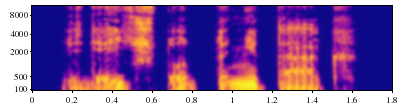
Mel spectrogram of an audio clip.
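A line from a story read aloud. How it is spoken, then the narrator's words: Gruff mumble. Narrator (Russian): буркнул в ответ маг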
